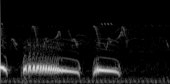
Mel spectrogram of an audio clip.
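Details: Spotted dove with a big voice giving a deep coo: a long pulsed note that slides gently downward, then a shorter smooth coo after a brief pause, with faint low background hum.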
